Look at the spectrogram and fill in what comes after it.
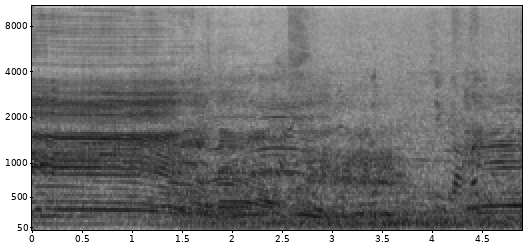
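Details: At a market, cattle being unloaded from a truck produce long, layered lowing calls, several animals at once, beneath talking voices and a background rumble of engines.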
